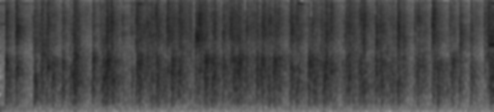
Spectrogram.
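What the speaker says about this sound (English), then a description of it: "If I ask all of you to start clapping for the minister" An audience claps for a minister at a public gathering, a dense and sustained round of applause running steadily throughout with no voices over it.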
